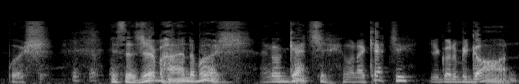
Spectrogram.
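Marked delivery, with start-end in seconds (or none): 1.4-5.2 a touch of menace, voice lifted; threatening bear. A narrator's reading. Bear hears giggling behind the bush, mild angry threat.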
